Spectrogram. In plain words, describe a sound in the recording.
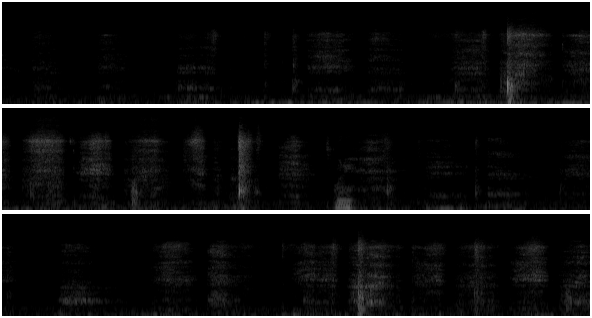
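A man breathes hard and fast.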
